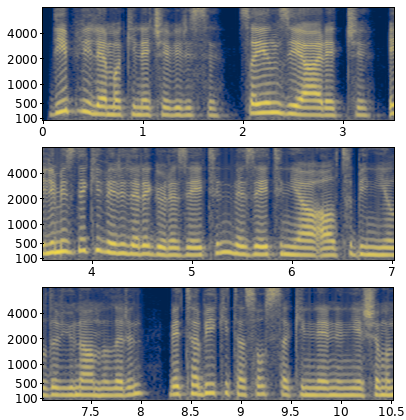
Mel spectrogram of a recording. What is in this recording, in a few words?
turkish; eisagogi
